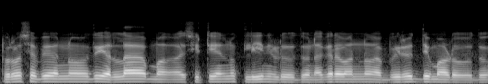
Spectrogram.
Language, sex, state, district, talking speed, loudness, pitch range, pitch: Kannada, male, Karnataka, Bijapur, 135 wpm, -15 LUFS, 115-130 Hz, 120 Hz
